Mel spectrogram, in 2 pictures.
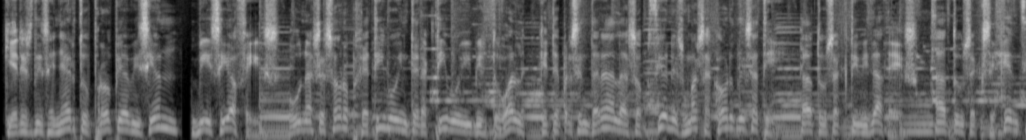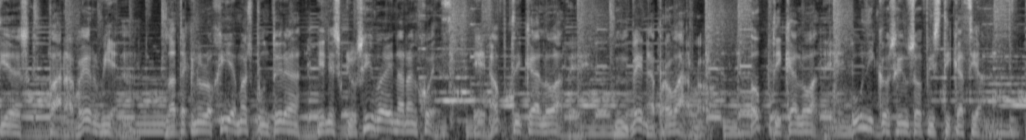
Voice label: Spanien M

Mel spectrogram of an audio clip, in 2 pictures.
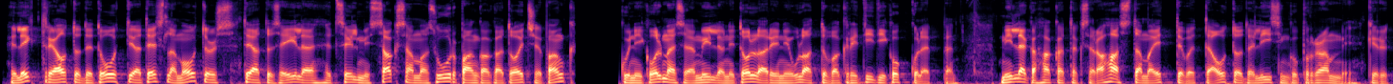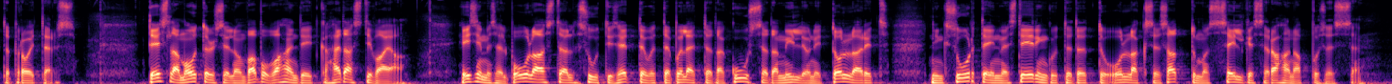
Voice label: Estland M1, voiceactors

